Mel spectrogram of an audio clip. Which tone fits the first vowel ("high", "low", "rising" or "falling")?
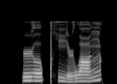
rising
